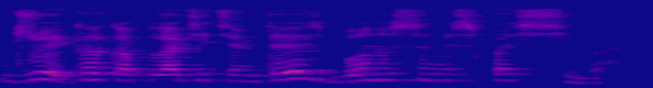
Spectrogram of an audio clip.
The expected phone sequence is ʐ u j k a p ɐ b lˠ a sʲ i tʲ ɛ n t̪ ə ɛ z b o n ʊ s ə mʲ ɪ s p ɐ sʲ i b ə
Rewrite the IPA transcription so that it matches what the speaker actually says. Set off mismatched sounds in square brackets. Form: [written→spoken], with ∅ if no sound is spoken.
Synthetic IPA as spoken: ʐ u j k a [p→k] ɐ [b→p] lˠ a [sʲ→tʲ] i tʲ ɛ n t̪ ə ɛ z b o n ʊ s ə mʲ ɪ s p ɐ sʲ i b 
